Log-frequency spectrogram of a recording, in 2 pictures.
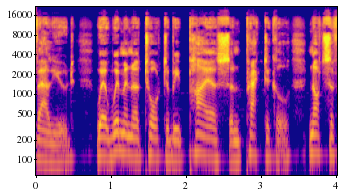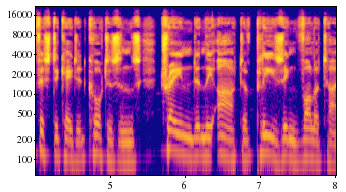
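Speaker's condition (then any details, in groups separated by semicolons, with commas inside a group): No condition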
